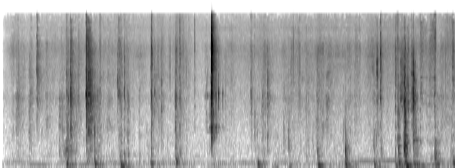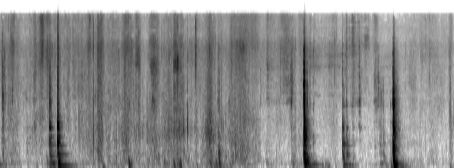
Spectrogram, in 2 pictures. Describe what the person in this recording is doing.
I walk from the living room to my bedroom and turn on the lights when I enter the room. I walk to a drawer, open it and take out a shirt. Then I close the door again.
